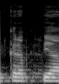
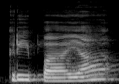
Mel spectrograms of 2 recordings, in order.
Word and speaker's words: कृपया: हैं, कृपया ऐसे करके, कृपया वगैरह कुछ भी चलता रहता है, गलत उच्चारण। तो कृपया नहीं है, कृपया। कृपया, देखिए प पूरा है, आधा नहीं बोलना।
